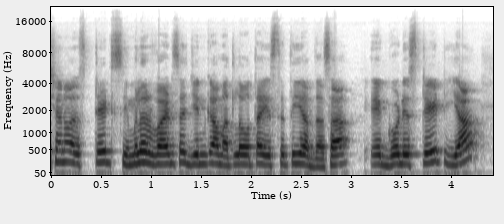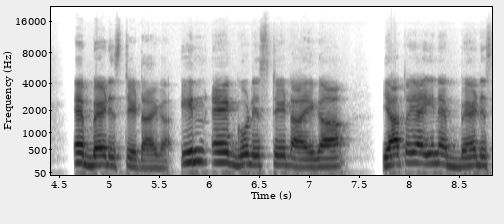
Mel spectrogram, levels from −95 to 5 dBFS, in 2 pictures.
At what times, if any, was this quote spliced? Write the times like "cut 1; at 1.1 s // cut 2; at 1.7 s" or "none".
cut 1; at 3.1 s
